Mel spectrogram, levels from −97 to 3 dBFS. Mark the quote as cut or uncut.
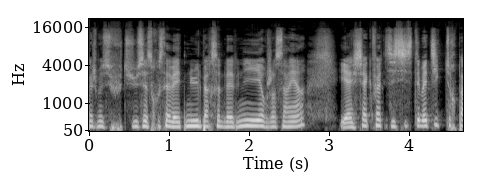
cut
